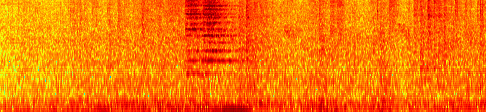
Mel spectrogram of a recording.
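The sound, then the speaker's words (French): Steady low rumble of a tram in motion in Salt Lake City, Utah, heading to the city centre, with a constant engine hum and a brief high-pitched whine or squeal midway through, heard from inside the vehicle. “Nous montons dans le tramway pour rejoindre le cœur de Salt Lake City.”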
